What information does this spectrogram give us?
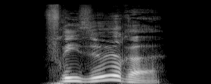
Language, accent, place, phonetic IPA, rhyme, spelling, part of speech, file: German, Germany, Berlin, [fʁiˈzøːʁə], -øːʁə, Friseure, noun, De-Friseure.ogg
- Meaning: nominative/accusative/genitive plural of Friseur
